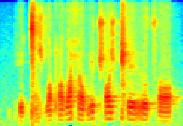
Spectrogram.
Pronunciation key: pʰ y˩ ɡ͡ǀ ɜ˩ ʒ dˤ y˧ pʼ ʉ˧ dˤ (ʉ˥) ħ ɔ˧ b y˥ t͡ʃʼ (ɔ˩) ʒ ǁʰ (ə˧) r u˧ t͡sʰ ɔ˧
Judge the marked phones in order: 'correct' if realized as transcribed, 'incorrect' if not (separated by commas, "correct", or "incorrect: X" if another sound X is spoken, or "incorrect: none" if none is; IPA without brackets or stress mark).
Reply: correct, incorrect: ɔ˥, incorrect: ʉ˧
